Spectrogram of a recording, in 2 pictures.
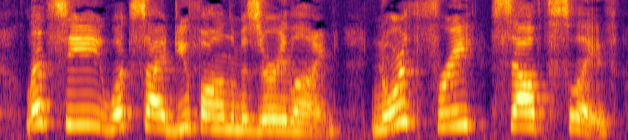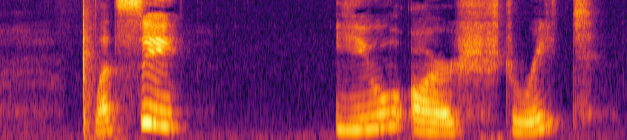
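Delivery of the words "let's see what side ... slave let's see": normal talking voice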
